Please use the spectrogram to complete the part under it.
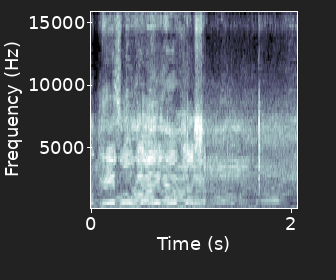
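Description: A young man claps his hands.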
